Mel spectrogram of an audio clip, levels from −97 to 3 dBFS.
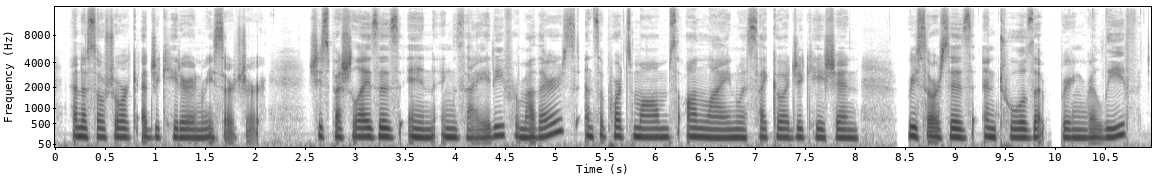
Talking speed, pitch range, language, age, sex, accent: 135 wpm, 180-205 Hz, English, 20-39, female, American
